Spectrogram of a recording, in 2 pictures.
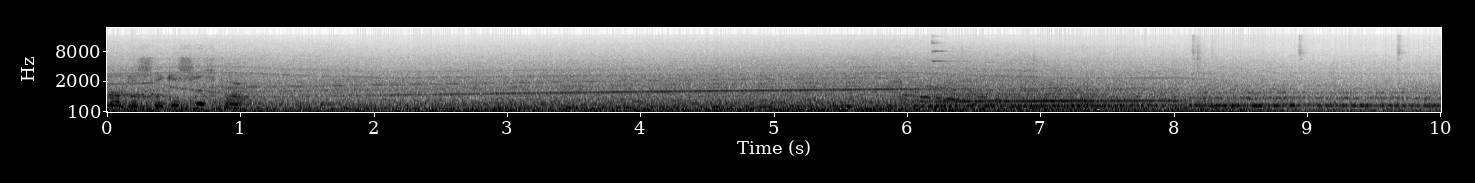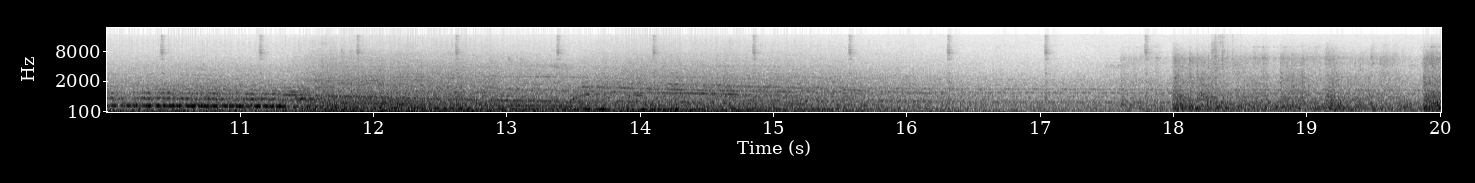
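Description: A bus engine hums, rising and falling in pitch, and quietens near the end.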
